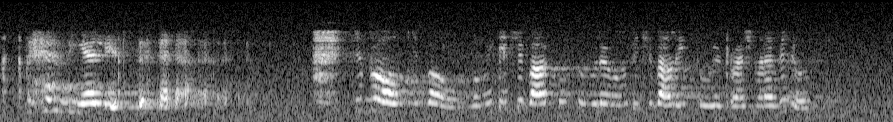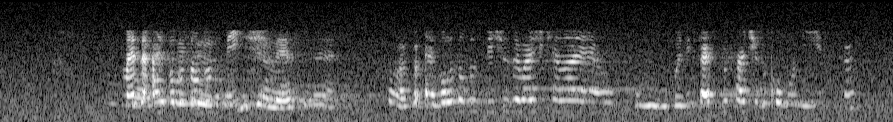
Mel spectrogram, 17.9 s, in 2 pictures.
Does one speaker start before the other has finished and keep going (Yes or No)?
Yes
